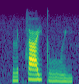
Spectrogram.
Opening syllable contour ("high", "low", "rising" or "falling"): low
